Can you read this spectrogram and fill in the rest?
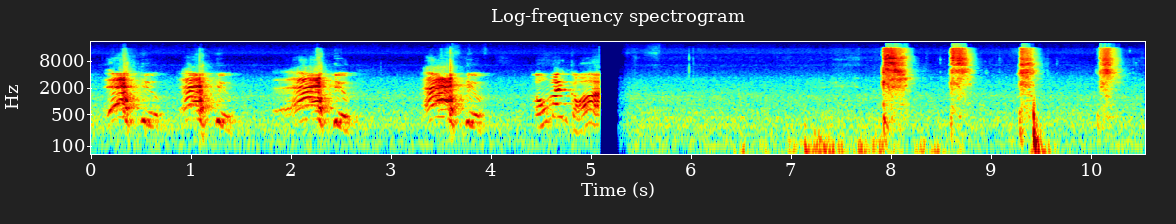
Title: girls sneezing rapidly. #11.|| rapid sneeze.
